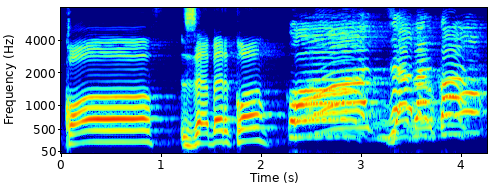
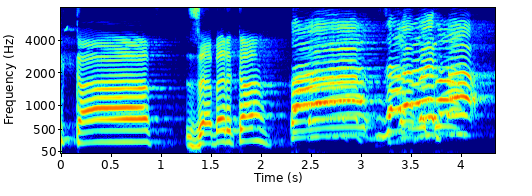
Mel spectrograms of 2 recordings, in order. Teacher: جب ہم قوف کی ادائیگی کریں گے تو اسے موٹا کر کے پڑھیں گے کیونکہ قوف حروف مستعلیہ میں سے ہے، اور جب ہم کاف کی ادائیگی کریں گے تو اسے باریک پڑھیں گے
